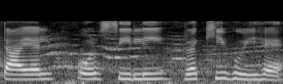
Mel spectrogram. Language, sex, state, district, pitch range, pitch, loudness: Hindi, female, Haryana, Jhajjar, 235-260 Hz, 250 Hz, -15 LUFS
